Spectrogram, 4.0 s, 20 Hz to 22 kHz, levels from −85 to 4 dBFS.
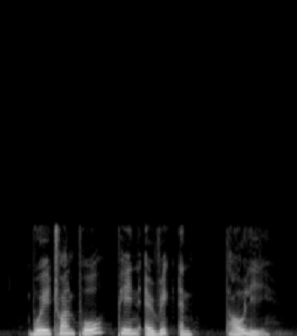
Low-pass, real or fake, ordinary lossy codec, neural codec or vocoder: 7.2 kHz; real; none; none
